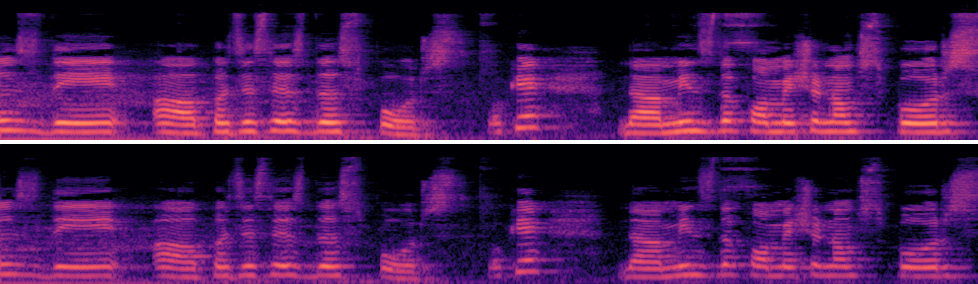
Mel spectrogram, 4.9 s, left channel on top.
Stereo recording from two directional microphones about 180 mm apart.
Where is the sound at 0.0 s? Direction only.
25° left (ahead or behind).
